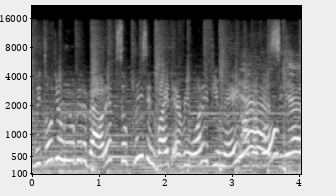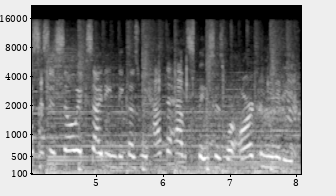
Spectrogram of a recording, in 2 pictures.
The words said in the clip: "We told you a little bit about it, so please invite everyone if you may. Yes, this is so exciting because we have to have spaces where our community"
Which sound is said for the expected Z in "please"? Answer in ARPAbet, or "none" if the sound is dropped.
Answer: Z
